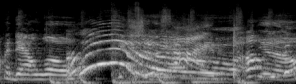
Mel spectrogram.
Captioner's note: whooping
